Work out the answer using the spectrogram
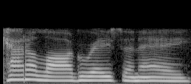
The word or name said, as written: catalogues raisonnes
